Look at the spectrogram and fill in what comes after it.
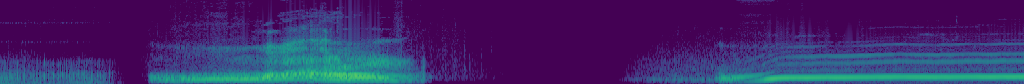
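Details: Lynx giving a rough, throaty growling call for about three seconds, then after a pause a long, steady, drawn-out yowl with a strong tonal core that holds level to the end.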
